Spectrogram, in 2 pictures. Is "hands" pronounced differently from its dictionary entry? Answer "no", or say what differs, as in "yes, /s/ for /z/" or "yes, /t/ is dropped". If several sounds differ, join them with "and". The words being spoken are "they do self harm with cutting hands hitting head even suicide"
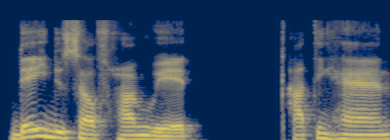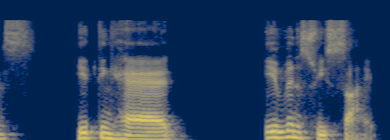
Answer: yes, /s/ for /z/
